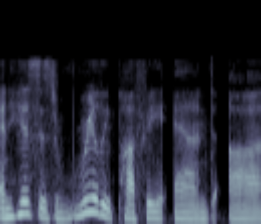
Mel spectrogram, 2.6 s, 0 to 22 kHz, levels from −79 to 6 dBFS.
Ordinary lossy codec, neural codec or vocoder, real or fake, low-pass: AAC, 32 kbps; vocoder, 22.05 kHz, 80 mel bands, Vocos; fake; 7.2 kHz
